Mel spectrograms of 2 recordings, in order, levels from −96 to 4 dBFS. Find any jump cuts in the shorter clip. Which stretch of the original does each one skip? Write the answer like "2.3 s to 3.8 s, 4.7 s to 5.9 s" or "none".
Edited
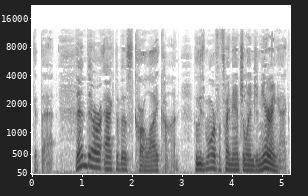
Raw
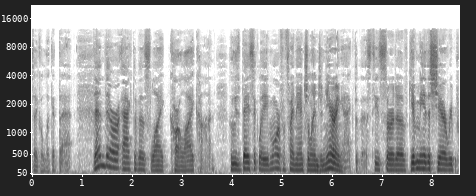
2.4 s to 2.7 s, 4.2 s to 4.7 s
